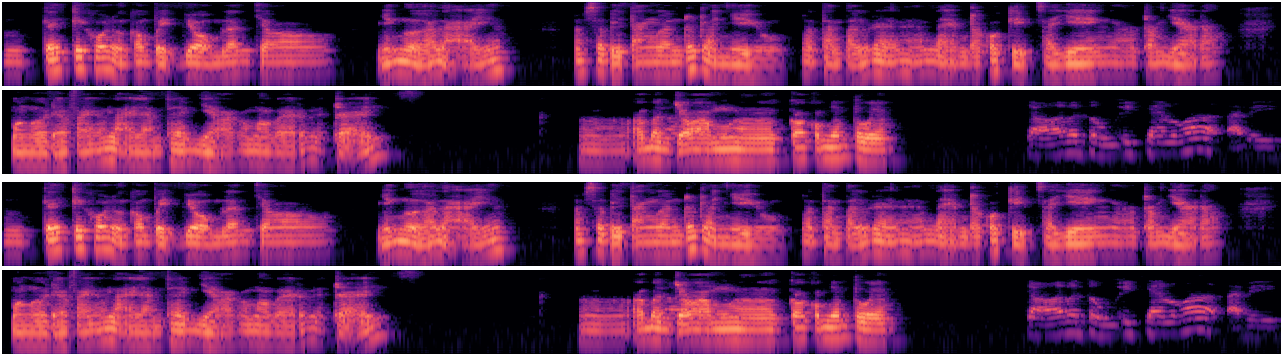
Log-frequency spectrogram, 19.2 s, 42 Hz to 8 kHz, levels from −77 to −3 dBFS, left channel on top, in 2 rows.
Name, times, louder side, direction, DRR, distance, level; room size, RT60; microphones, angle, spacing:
voice 1, 0.0-2.5 2.8-3.8 4.3-12.7 13.9-16.3, equal, ahead, 0.3 m, -25 dB
voice 2, 14.5-15.1 17.3-19.1, right 1 dB, 55° right, 0.9 m, -36 dB
3.0 x 2.2 x 4.0 m
head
